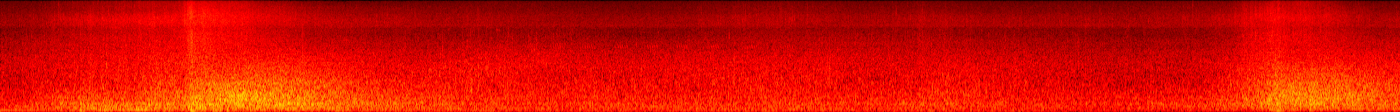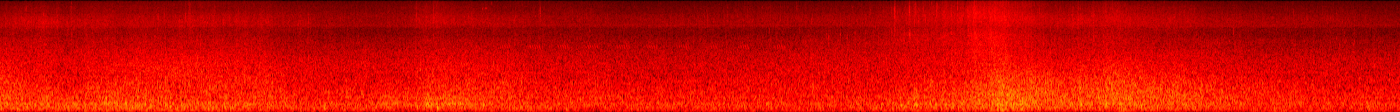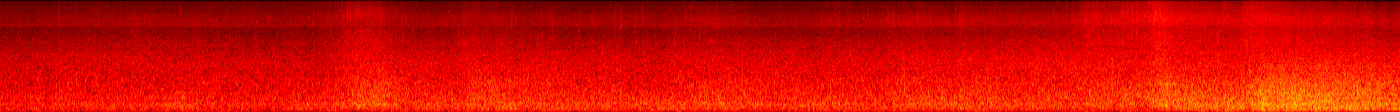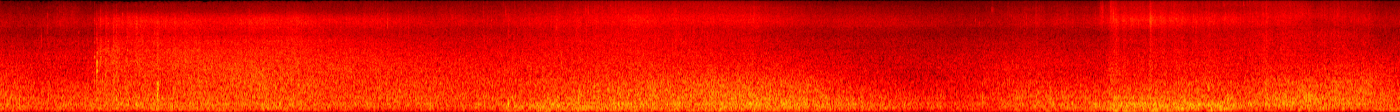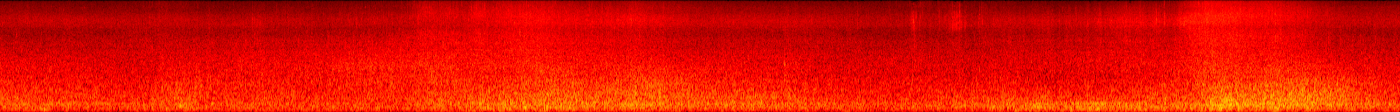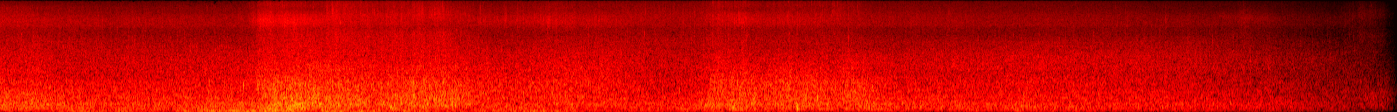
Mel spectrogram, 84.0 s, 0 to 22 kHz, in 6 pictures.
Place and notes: Jiayo, Koto island - sound of the waves
At the beach, sound of the waves
Zoom H2n MS +XY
